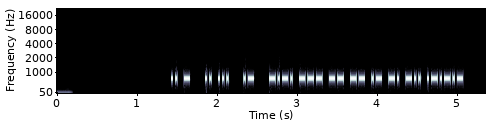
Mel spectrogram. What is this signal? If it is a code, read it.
Morse code, heard as a keyed tone, about 41 wpm, 700 Hz. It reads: IT IS A COMMAND.
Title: Sentences from Top 1600 Words 45wpm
